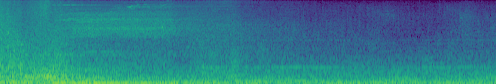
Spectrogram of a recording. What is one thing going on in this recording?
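A triumphant victory fanfare swells and plays.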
